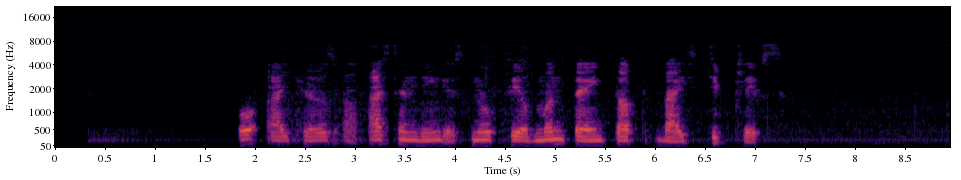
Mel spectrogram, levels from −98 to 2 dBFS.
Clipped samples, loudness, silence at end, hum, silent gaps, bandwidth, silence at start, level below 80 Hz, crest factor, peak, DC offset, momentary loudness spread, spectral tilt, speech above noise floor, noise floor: under 0.1%; -46 LUFS; 1.9 s; none; 3.34-3.39 s; 7.6 kHz; 1.85 s; under -90 dBFS; 20 dB; -28 dBFS; under 0.1%; 10 LU; -5 dB/octave; 43 dB; -89 dBFS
